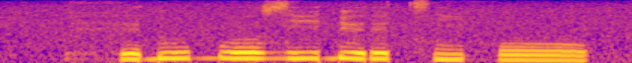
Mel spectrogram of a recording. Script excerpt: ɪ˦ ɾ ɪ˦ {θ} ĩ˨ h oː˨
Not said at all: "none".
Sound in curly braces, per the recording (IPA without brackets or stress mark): t͡s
